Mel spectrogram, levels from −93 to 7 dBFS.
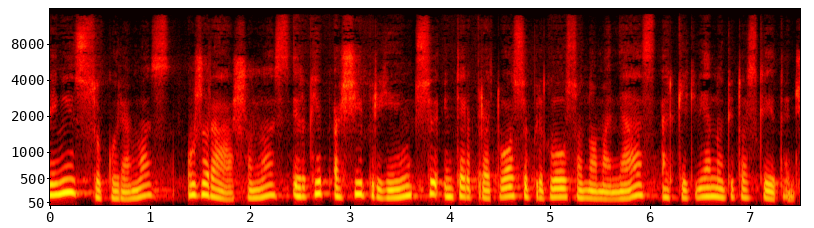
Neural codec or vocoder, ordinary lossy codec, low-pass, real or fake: autoencoder, 48 kHz, 32 numbers a frame, DAC-VAE, trained on Japanese speech; MP3, 64 kbps; 14.4 kHz; fake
